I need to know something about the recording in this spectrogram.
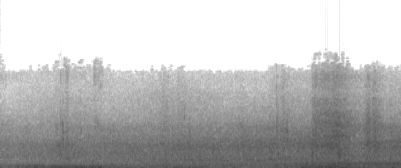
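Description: Steady wind buffeting the microphone with ocean surf behind it, a continuous low rumble and hiss.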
